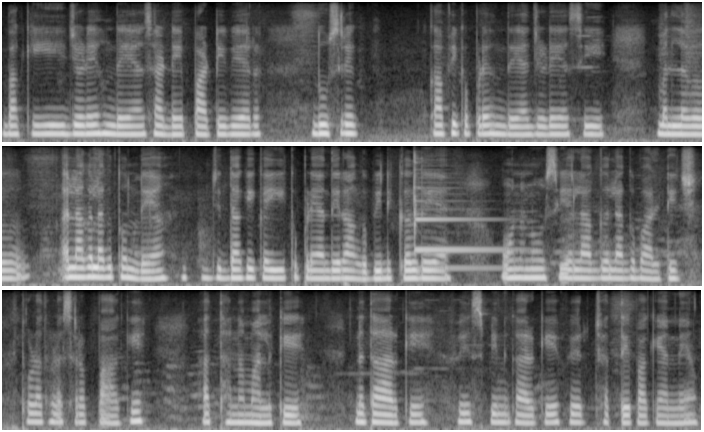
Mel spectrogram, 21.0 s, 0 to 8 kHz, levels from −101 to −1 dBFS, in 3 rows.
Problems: constant background noise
